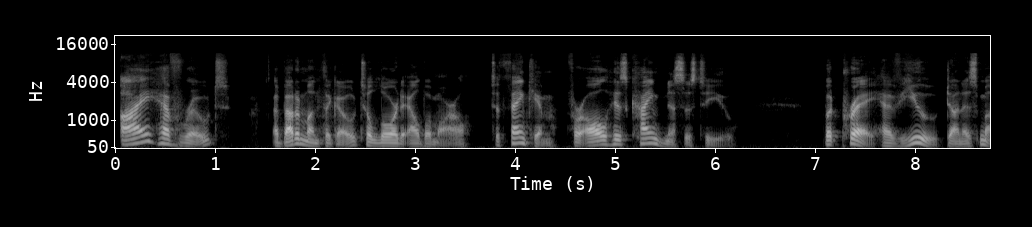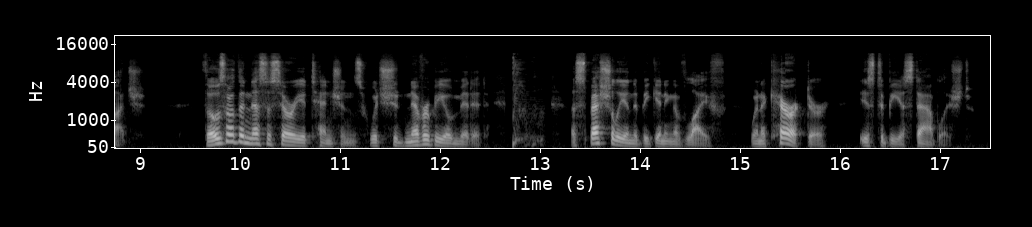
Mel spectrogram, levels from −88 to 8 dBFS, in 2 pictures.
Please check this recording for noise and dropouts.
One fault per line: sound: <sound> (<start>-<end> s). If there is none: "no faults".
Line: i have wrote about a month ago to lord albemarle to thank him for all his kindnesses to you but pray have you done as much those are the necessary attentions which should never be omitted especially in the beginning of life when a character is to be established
sound: thud (12.7-13.1 s)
